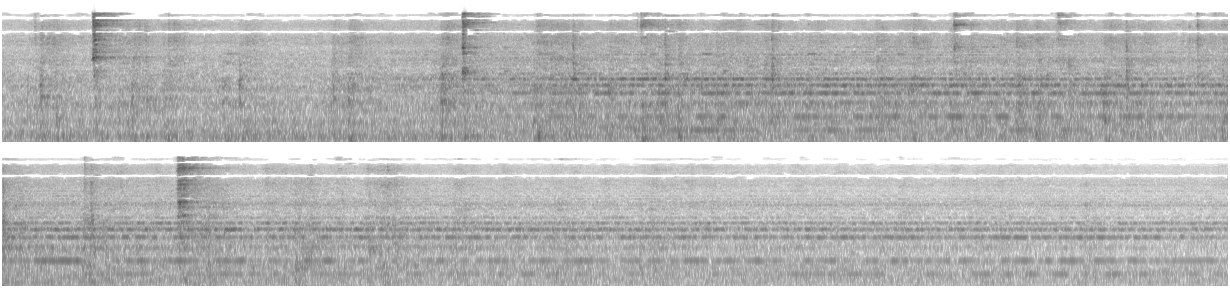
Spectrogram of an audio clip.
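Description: An electric locomotive rumbles along the rails and slowly fades as it moves away.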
